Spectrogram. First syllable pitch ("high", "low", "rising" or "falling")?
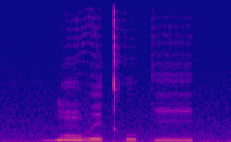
high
